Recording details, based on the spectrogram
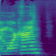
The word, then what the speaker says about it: Morhaime: Yeah, Morhaime.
